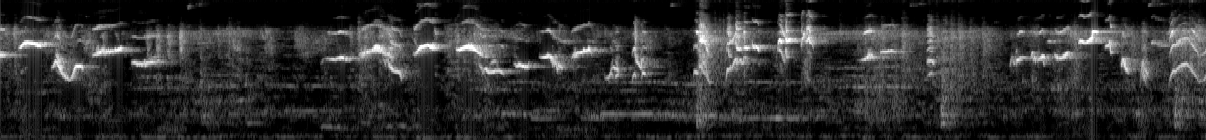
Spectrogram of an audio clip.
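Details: Pastol-style masteran song of an Oriental magpie-robin (kacer): clear phrases of sweet whistles, sharp upslurs and scratchy twitters, broken by short pauses, over a quiet background.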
